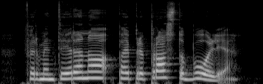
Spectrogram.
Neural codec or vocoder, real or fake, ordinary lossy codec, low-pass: none; real; none; none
